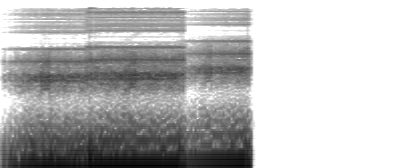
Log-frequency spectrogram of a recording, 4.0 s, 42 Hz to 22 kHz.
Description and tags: guacamolly pan bass
3 low grinding bass notes. Low to high(er).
